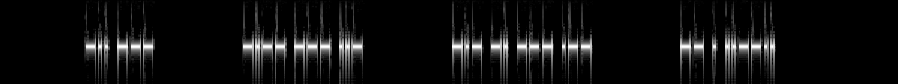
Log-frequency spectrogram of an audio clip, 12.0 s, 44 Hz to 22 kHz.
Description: Morse code, heard as a keyed tone, about 28 wpm, 700 Hz. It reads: DO YOU KNOW ME?
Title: 4x Word-Spacing - Sentences from Top 200 Words - 28wpm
